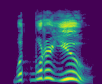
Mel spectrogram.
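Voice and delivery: ordinary talk, nothing marked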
